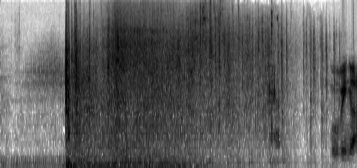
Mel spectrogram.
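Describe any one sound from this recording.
An explosion booms loudly and rumbles away.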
